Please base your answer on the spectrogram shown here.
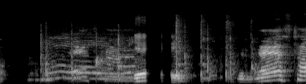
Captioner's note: cheering loudly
